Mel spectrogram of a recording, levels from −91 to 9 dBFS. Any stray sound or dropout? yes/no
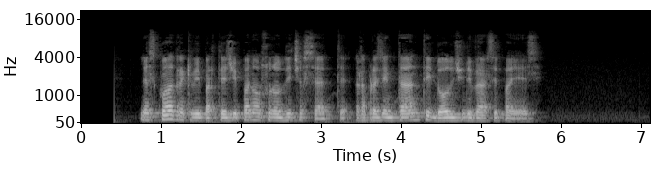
no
